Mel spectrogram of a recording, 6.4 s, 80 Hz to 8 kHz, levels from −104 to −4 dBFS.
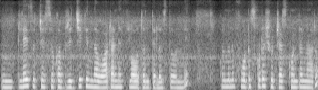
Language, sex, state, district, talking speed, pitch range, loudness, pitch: Telugu, female, Andhra Pradesh, Annamaya, 150 wpm, 190-210 Hz, -17 LUFS, 195 Hz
